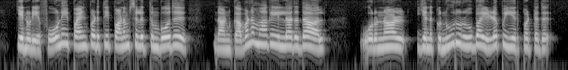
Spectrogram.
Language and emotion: Tamil, sad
